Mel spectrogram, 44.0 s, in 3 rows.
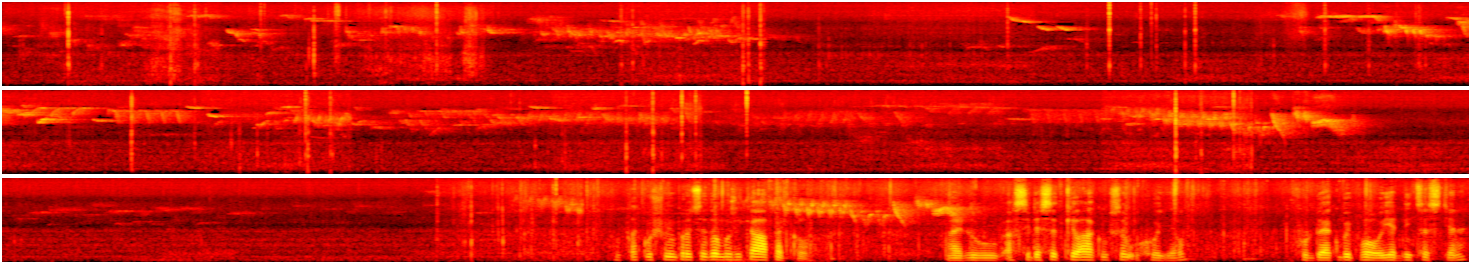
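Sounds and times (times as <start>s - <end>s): faint woodland birdsong: 0.0s - 44.0s
sharp clicks: 7.4s - 7.7s.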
